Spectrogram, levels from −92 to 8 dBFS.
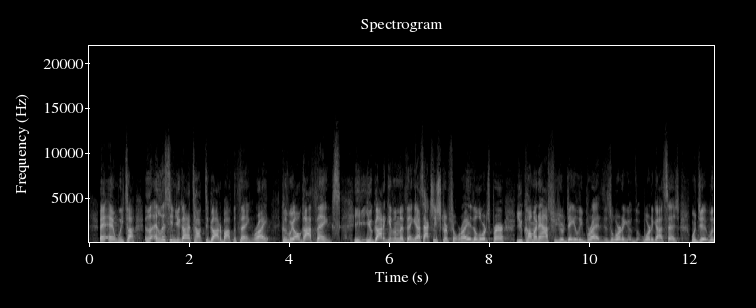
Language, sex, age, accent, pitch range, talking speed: English, male, 50-69, American, 195-245 Hz, 250 wpm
